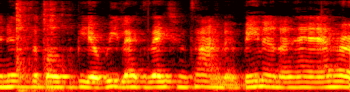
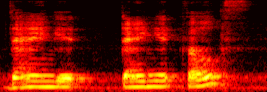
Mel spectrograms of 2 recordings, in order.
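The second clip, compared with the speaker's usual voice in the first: ordinary delivery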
